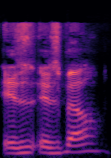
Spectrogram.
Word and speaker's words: Isbell: The epigraph is from, sorry, how do you pronounce it? Isbell?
